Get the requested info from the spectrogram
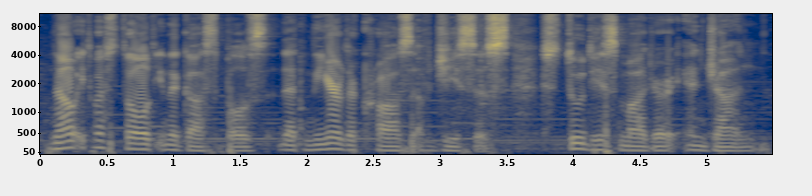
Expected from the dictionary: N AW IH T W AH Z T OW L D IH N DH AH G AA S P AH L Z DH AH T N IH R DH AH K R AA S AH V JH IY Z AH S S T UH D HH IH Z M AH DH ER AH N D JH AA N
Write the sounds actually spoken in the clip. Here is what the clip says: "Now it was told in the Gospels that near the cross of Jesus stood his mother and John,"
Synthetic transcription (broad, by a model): N AW IH T W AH S T OW L D IH N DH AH G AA S P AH L S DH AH T N IH R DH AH K R AA S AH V JH IY S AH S S T UH D HH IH S M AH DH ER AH N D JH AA N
